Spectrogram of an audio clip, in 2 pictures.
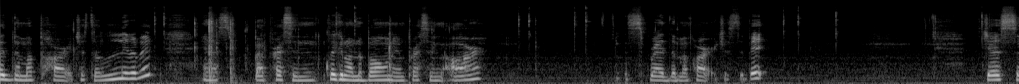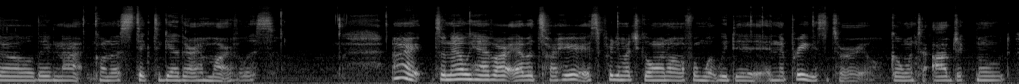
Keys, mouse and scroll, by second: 0.7 r, 2.1 a, 2.3 a, 2.6 alt+r, 3.5-5.4 drag, 4.5 r, 6.6 r, 10.3 r.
